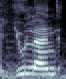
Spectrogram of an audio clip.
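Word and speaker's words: Jylland: so here we go denmark is made of the uland not jutland peninsula that connects to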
